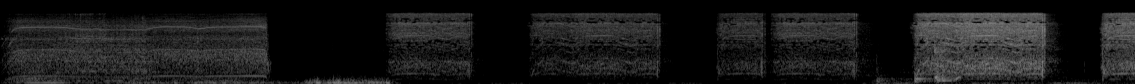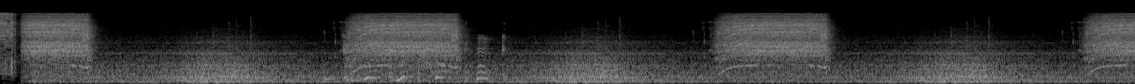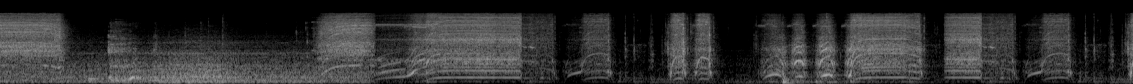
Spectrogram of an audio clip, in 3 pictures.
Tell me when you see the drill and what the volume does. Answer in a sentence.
The drill can be heard from 0.0 to 33.9 s, getting louder.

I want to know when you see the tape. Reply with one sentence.
The tape can't be heard in this clip.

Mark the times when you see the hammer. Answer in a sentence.
You can't hear the hammer here.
